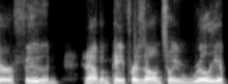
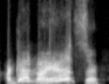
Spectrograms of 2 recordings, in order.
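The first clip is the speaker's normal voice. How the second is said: very high, strained excited squeal; bursting eagerness; 11 semitones higher than usual. Retold or imitated. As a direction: act out barely holding the answer in. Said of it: "I'm being quiet and I'm ready".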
